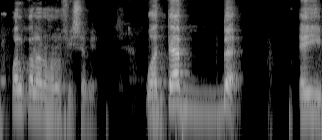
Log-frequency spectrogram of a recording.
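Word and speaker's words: وَتَبَّ: আর এখানে বে হবে তাব ওয়াতাব ওয়াতাব ধরে রাখতেই হবে, ধরে রাখতেই হবে। যদি ধরে না রাখেন কাসাব ওয়াতাব, তাহলে এক বা উচ্চারণ উজ্জ হয়ে যাবে।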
